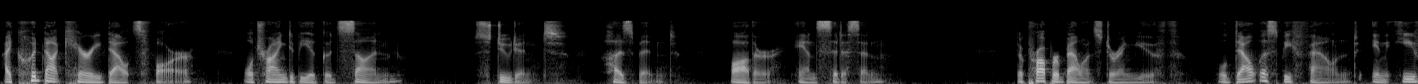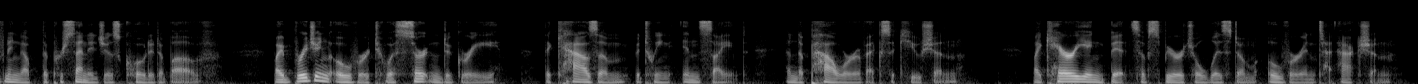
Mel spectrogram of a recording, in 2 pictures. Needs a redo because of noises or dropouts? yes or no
no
